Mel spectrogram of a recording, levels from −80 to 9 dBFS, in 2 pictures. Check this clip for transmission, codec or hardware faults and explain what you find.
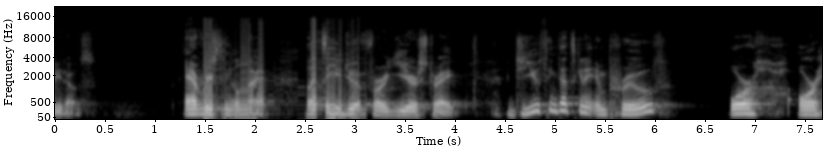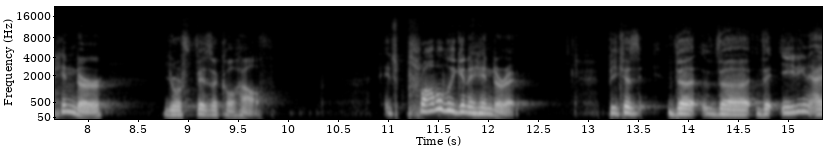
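One fault stands out: robotic sound from repeated short buffers, from 1.48 to 3.10 s, ending just before "for a year straight". New audio likely arrived too seldom, so playback looped a chunk of about 7.5 ms in place of most of the real signal. That forces a rigid, metallic 134 Hz buzz onto the speech, which it follows only loosely.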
